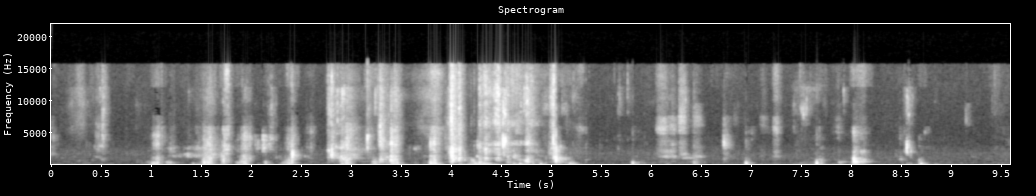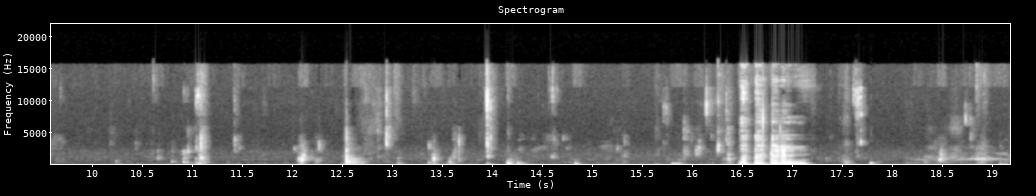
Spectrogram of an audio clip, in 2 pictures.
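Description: Close-miked eating sounds: crunchy chewing of poke and mouth clicks, then sparser swallowing and mouth sounds while drinking from a can. Near the end comes a short, loud throat sound that falls in pitch.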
